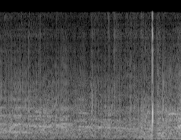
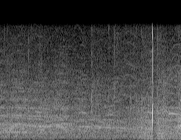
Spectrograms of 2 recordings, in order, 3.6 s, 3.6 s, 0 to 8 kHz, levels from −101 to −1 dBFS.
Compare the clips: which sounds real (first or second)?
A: second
